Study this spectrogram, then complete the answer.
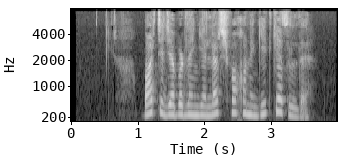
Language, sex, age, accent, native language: Uzbek, female, 18-24, Qashqadaryo, Uzbek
